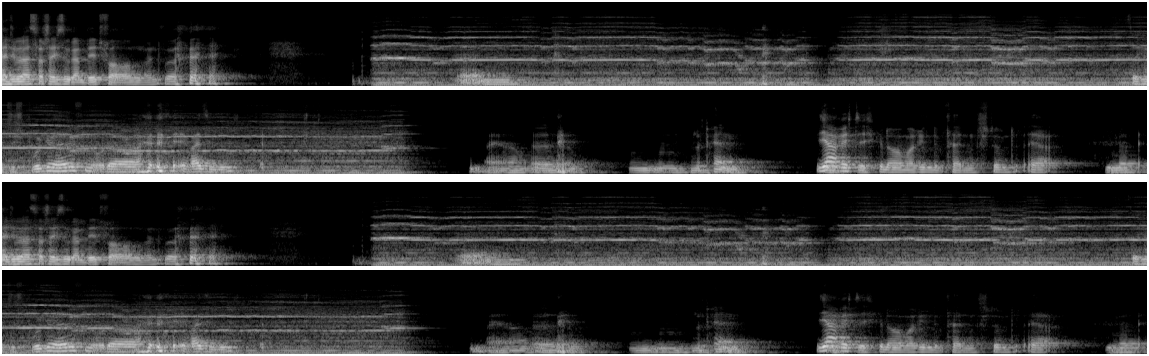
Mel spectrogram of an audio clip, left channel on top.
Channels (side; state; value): both; normal; correlation 0.78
